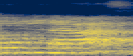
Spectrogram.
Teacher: ता के बाद ला आने के कारण ला हो गया है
